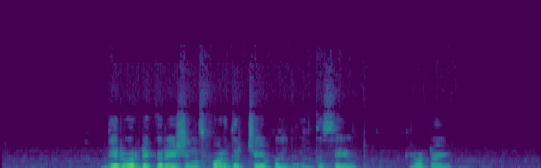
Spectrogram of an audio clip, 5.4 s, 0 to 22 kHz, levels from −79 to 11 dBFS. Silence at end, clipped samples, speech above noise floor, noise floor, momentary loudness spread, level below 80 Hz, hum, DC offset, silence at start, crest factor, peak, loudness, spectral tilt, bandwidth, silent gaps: 0.9 s; under 0.1%; 36 dB; -61 dBFS; 15 LU; -62 dBFS; none; under 0.1%; 1 s; 20 dB; -6 dBFS; -25 LUFS; -6.5 dB/octave; 13.5 kHz; none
